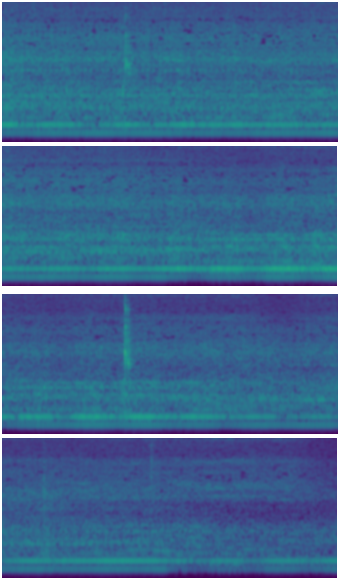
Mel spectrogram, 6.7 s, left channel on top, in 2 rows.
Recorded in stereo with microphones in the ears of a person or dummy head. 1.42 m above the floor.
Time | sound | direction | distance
1.2 | a finger snap | 75° right (ahead or behind) | 0.8 m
